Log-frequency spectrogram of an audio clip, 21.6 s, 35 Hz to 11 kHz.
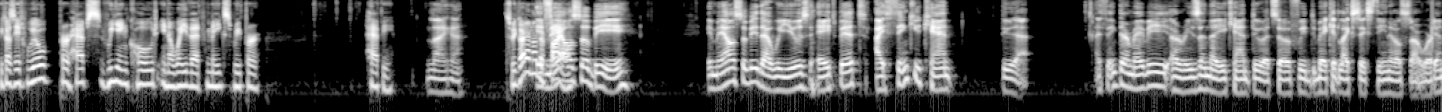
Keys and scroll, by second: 3.2 super+c, 4.6 ctrl+c, 5.2 super+v, 19.7 super+Tab.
